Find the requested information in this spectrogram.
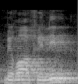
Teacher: بغافل میں غین پر پڑھیں گے، غا الف مدہ، اس کا الف بھی پر ہے، فا کو باریک اور جلدی معروف طریقے سے پڑھیں گے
